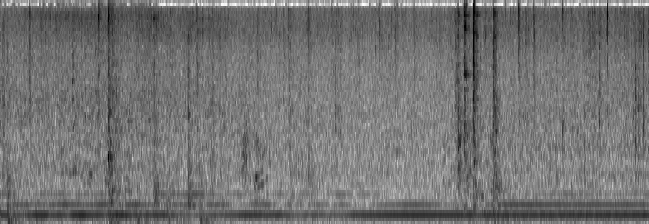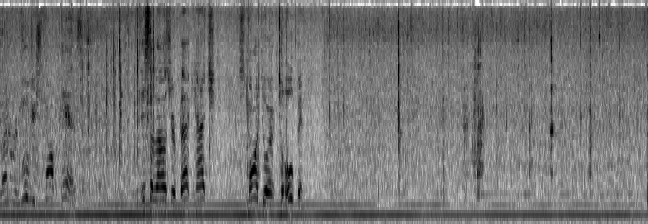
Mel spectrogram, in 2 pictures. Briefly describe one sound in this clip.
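A truck engine idles with a steady low hum.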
